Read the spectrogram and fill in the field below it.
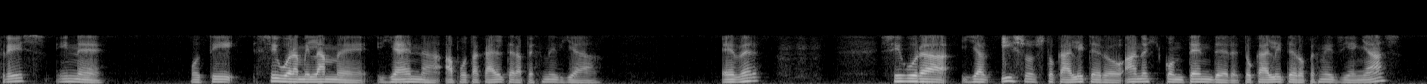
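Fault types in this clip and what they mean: Dialogic VOX ADPCM: the speech has been stored as 4-bit adaptive differential PCM, the telephony format used for phone menus and voicemail, at a data rate that points to 32 kbps and so to 8,000 samples a second. Nothing remains above about 3.9 kHz, giving a narrow, boxed-in band. Each sample is coded as a small step from a prediction, and the coarse steps leave a plainly audible gritty hiss that rides along with the speech throughout.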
